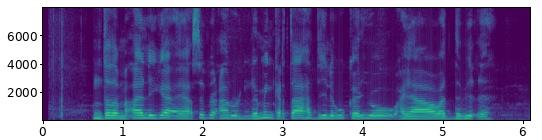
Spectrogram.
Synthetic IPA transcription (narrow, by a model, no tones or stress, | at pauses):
ʕʊnt̪ʰɐðɐmɐħɑːlɪɣɐːjaːsɪfiːʕɑnʊɖɐmɪŋkʰɐrt̪ʰaːɦɐðiːlɐɣʊkʰɐɾɪjɔwɑħjaːβɐd̪ɐβiːʕɐ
